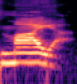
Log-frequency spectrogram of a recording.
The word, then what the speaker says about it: Maya: And I'm almost, if my memory serves me correctly, I remember Tracy, and she's the one that taught me how to say the name. It is Maya.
